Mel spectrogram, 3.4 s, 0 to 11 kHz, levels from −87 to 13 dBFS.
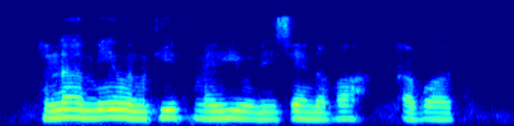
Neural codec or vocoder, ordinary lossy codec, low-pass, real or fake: codec, 16 kHz, 1.1 kbps, Voila-Tokenizer; AAC, 48 kbps; 7.2 kHz; fake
